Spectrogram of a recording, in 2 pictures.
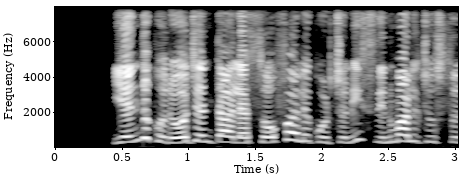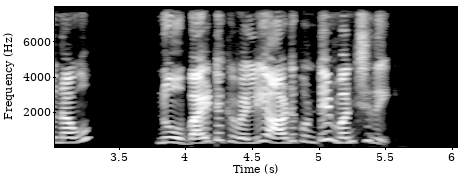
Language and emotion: Telugu, angry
